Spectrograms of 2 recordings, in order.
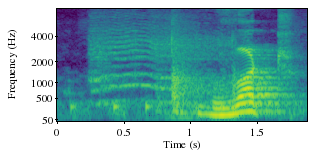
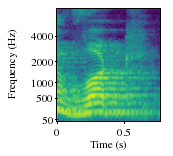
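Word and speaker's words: what: वट, क्या pronounce करते हैं अपने, वट। एक्चुअल में प्रोनाउंस करना क्या है, वॉट, क्या, वॉट।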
